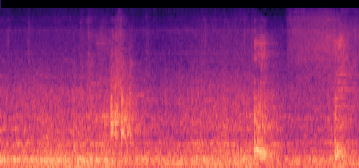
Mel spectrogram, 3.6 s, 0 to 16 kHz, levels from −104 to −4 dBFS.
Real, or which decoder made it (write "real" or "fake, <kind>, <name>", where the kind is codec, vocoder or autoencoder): fake, vocoder, BigVGAN v2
